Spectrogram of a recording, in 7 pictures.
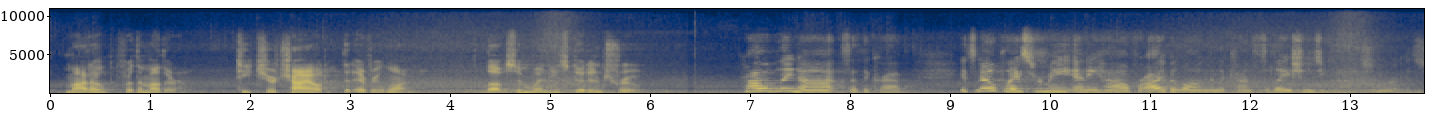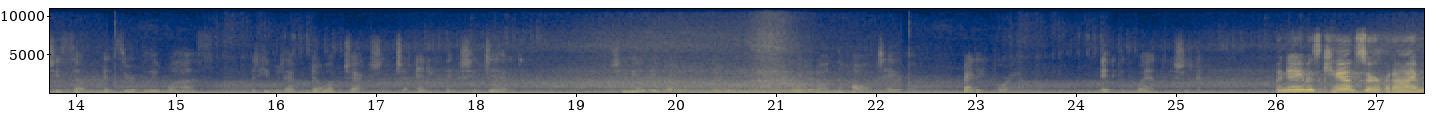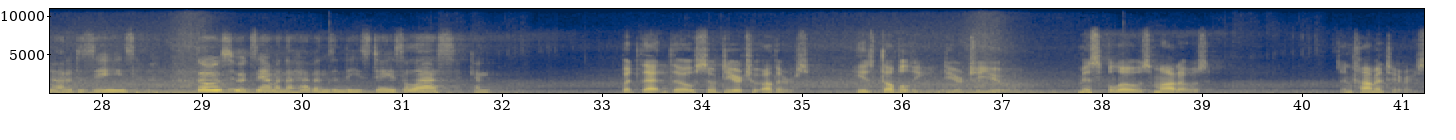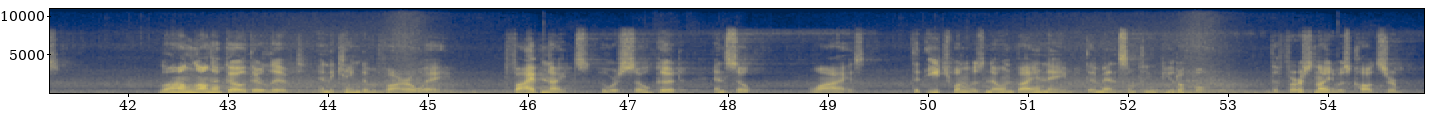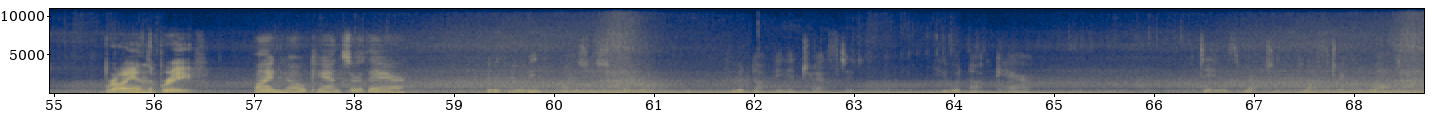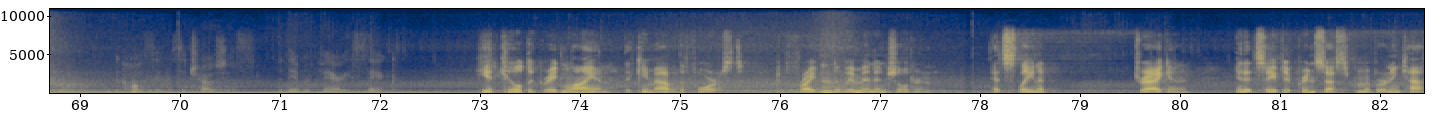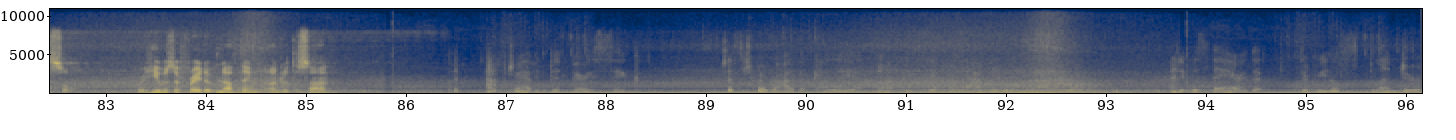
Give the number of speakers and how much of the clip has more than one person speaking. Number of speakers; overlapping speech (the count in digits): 3, no overlap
